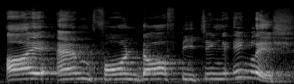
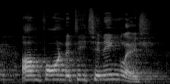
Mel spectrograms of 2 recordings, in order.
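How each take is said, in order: First: Each word, including 'of', is said clearly. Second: It is fast, with 'of' reduced almost away. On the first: "हम लोग क्या बोल रहे हैं?" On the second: "accent में इतने स्पीड में बोलते जाएंगे"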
